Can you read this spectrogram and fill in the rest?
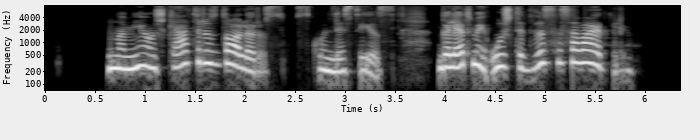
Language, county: Lithuanian, Kaunas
